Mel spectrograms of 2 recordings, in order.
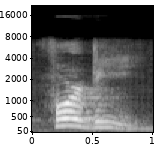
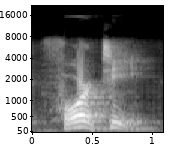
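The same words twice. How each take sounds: First: The middle consonant sounds like a D. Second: The middle consonant is a clear T. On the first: "os americanos dizem forty. Parecido o som do, da marca de carro" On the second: "enquanto os britânicos dizem forty"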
